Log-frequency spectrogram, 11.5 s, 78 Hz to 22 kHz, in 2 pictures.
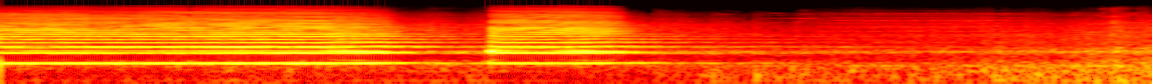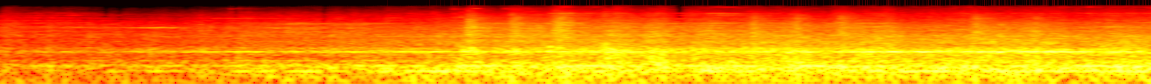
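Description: Indian Railways WAP-7 electric locomotive sounding its horn as it approaches: a long blast that ends about two seconds in, then a short blast. After a brief lull the train rolls in, its running noise growing louder with wheels clattering over rail joints and a steady whine.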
